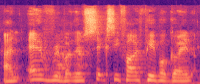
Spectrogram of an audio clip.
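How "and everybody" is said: normal talking voice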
